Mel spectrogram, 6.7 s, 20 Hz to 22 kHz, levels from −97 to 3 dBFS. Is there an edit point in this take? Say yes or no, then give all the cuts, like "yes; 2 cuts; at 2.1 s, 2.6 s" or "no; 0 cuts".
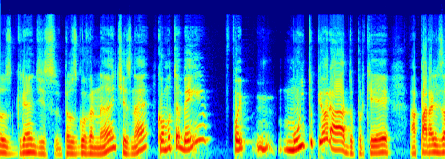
yes; 2 cuts; at 2.3 s, 4.1 s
